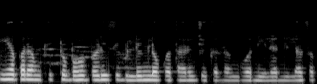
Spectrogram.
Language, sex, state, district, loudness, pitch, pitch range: Bhojpuri, female, Bihar, East Champaran, -19 LUFS, 195 Hz, 190-215 Hz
